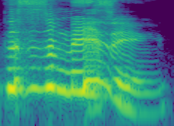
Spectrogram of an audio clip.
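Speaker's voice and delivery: high, loud, laughing cry of joy; laughing with pure joy; ecstatic laughing. Real, not acted.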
